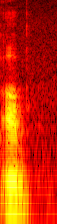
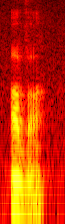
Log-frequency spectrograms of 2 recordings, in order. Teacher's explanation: So they would say ab, but with the vowel at the other side they say ava, and the b would turn into a fricative v between two vowels. So ab, ava.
